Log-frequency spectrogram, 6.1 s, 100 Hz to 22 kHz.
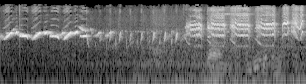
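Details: Chinese hwamei singing, recorded 2017: rich fluid whistled phrases wavering up and down, then a run of quick slurred notes, closing with loud varied whistles mixed with buzzy, rattling notes.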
